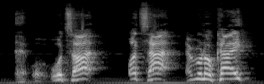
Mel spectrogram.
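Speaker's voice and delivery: guard voice calling out, pitched very high. Voicing a guard who hears a scream and calls out: guard calling out. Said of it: "you hear a voice call and go".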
